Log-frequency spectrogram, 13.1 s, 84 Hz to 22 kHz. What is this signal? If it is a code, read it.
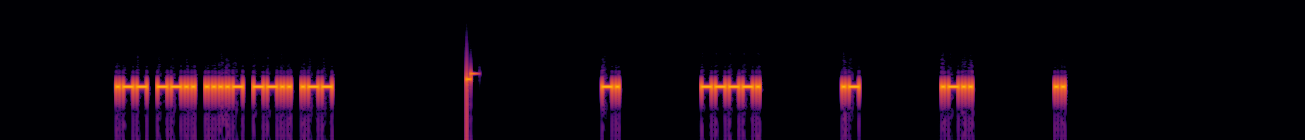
Morse code, heard as a keyed tone, about 36 wpm, spaced as for 15 wpm, 700 Hz. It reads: WZ4ZW N9ALI
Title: USA Call Signs - 5 Characters - 8x Character Spacing - 35wpm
